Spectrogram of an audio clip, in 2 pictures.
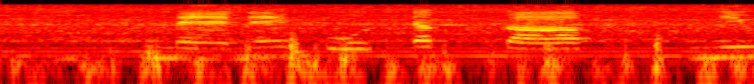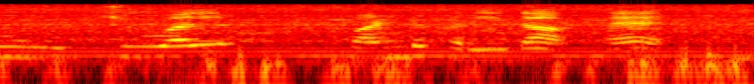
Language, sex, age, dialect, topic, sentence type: Hindi, female, 18-24, Kanauji Braj Bhasha, banking, statement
